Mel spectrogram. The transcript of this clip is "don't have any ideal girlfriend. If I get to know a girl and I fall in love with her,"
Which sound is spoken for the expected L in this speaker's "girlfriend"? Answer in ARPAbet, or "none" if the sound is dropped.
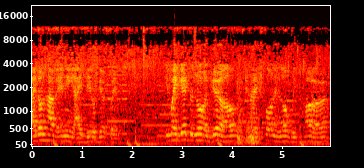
none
